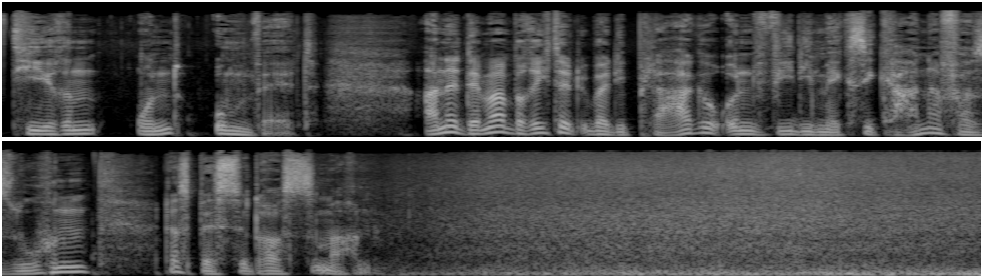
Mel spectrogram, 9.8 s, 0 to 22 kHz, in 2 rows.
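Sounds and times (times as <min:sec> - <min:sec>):
speech: 0:00.0 - 0:07.2
gentle surf breaking on a Caribbean beach on the Gulf of Mexico: 0:06.8 - 0:09.7
wind buffeting the microphone: 0:06.8 - 0:09.7.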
